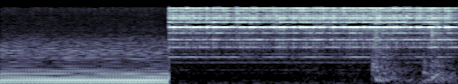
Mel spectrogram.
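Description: Loud, low droning electronic score that cuts off suddenly a little under a second in. A high, steady ringing bell tone takes its place.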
